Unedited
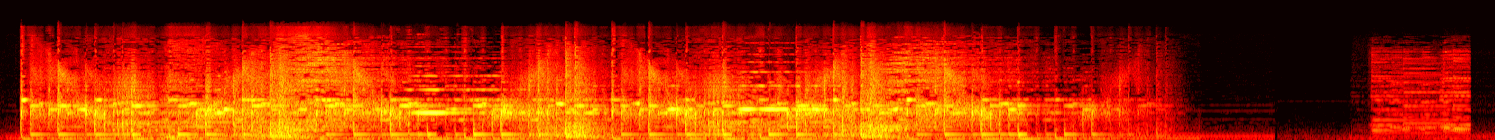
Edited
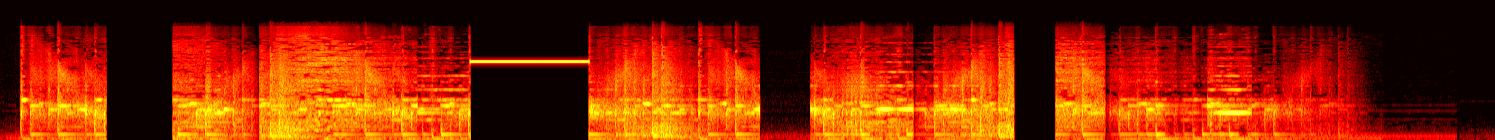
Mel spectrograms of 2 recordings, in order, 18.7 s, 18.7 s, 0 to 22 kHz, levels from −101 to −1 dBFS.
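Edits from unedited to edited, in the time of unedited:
0:01.33–0:02.16: silence
0:02.73–0:03.24: fade out
0:03.89–0:04.18: time-stretch 1.5×
0:05.07–0:05.62: move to 0:13.37
0:06.28: insert tone 3,580 Hz −14 dBFS 1.49 s
0:08.41: splice in room tone 0.64 s
0:09.69–0:10.22: fade in
0:10.95–0:11.47: silence
0:12.09–0:12.63: fade in

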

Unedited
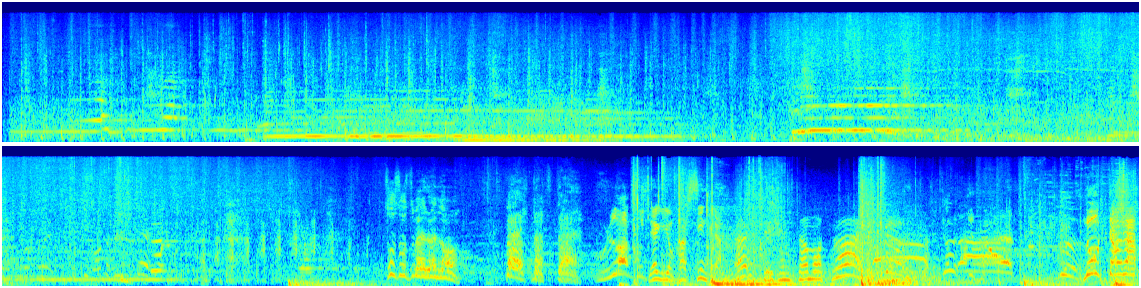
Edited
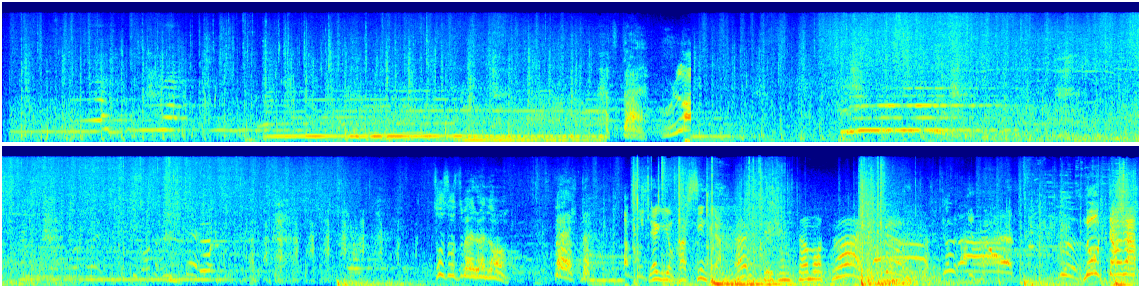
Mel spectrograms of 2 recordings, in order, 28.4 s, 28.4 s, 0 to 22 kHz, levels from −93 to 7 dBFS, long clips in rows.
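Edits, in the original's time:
0:00.49–0:00.81: reverse
0:07.55–0:07.99: swap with 0:20.94–0:21.99

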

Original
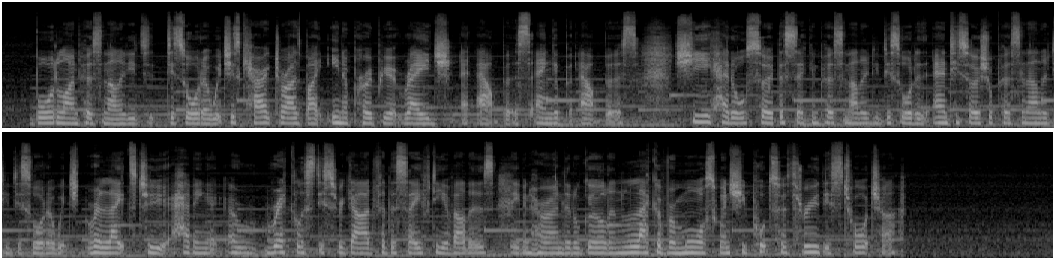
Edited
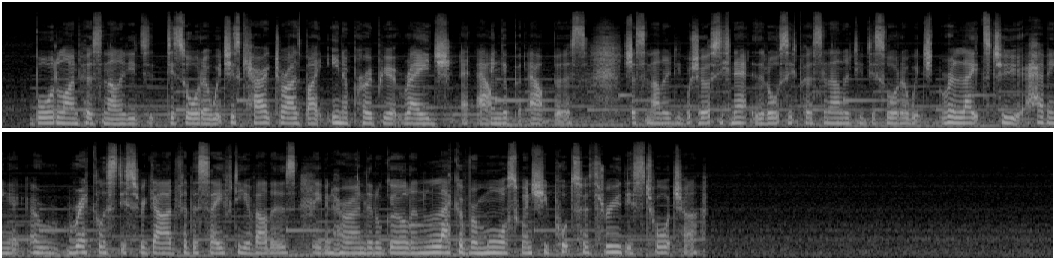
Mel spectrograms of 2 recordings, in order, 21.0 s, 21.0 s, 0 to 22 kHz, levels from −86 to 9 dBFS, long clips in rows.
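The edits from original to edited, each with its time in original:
0:04.89–0:05.40: remove
0:06.81–0:08.28: remove
0:08.80–0:09.94: reverse

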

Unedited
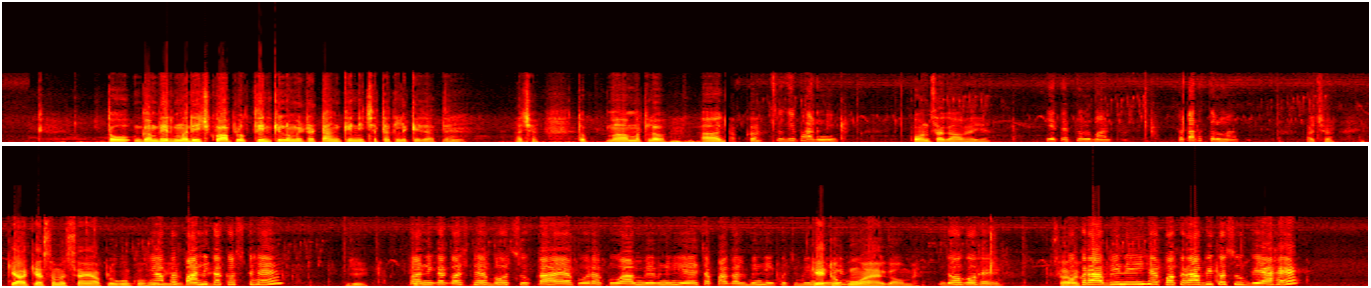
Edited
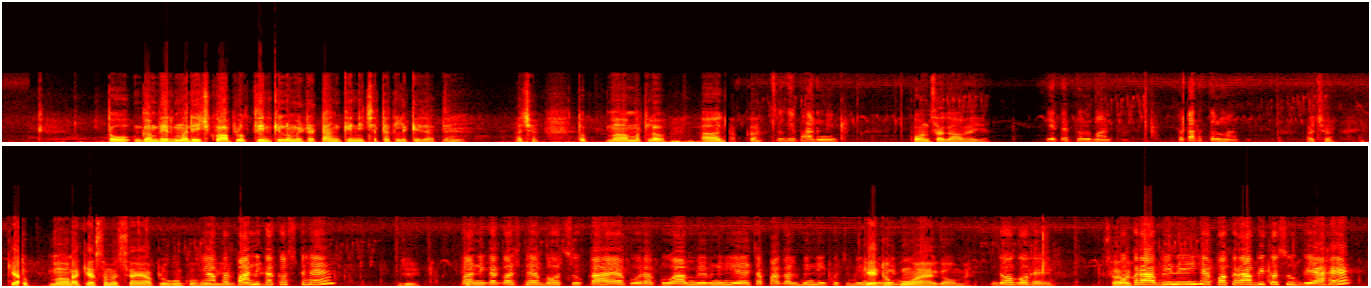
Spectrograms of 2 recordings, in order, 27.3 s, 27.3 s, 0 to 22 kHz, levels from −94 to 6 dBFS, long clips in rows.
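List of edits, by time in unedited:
0:05.74–0:06.26: duplicate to 0:13.83
0:09.68–0:10.51: duck −12.5 dB, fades 0.19 s

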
